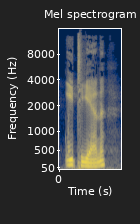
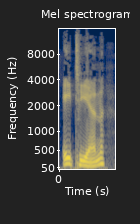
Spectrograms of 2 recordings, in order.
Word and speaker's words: Etienne: Travis is too polite to correct those who say ETN, as I was saying last week, but he says it's ATN, or in his native Louisiana, HN.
